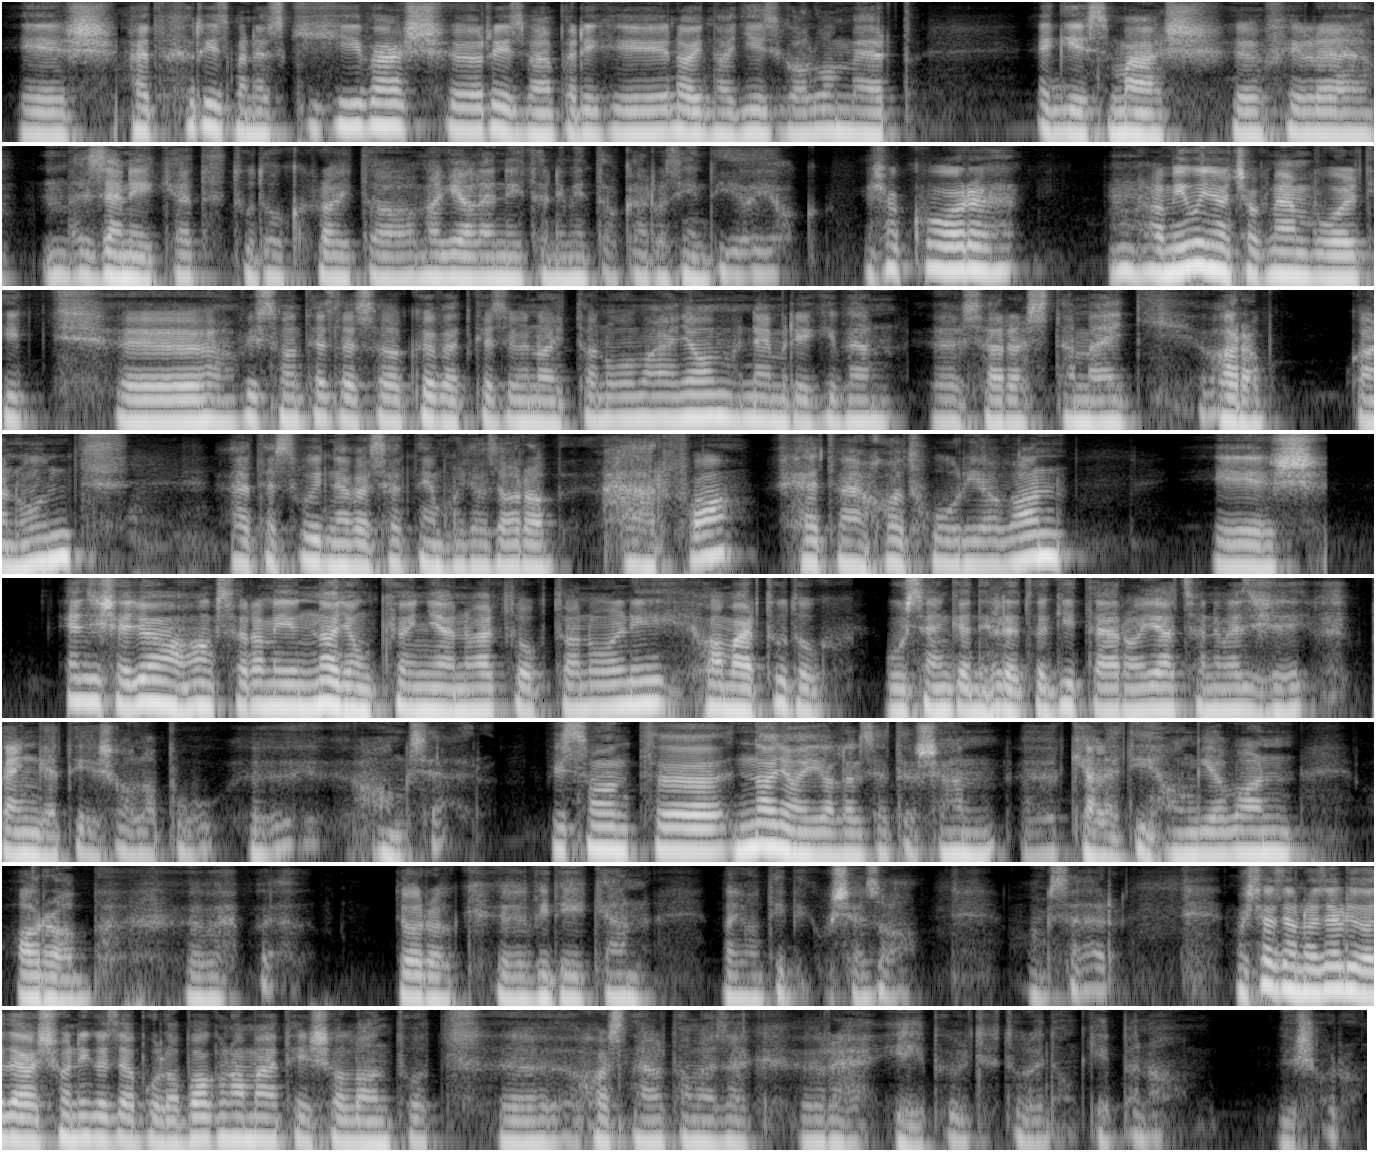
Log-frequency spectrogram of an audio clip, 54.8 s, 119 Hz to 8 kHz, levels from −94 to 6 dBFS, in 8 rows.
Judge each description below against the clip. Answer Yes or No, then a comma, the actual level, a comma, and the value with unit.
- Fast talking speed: No, average, 115 wpm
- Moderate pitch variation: No, narrow, 2.3 semitones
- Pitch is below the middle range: No, medium, 155 Hz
